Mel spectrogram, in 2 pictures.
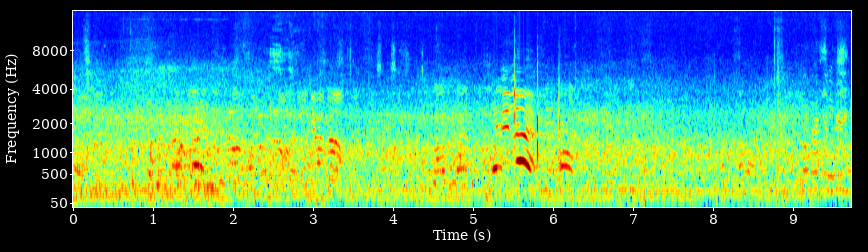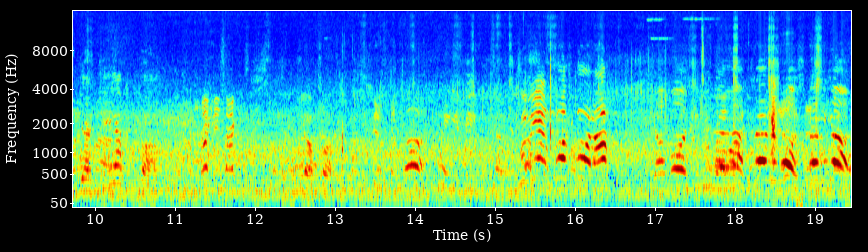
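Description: Football players shout to each other far off across an open field.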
